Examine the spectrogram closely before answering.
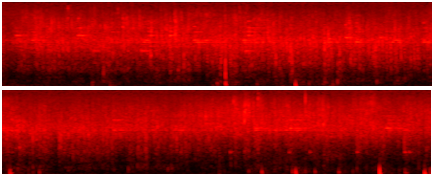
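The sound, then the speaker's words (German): Steady rain falls outdoors, a constant hiss with scattered sharper drips and taps landing at irregular moments. No voices are heard. “Muss ich mal ein bisschen in den Regen gehen.”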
